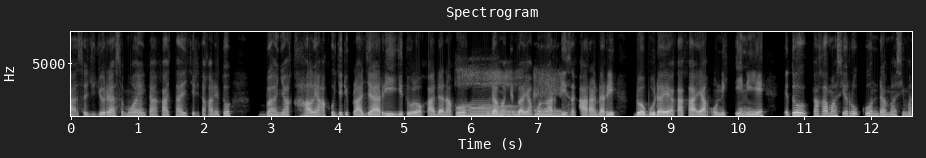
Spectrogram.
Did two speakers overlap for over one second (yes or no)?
yes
